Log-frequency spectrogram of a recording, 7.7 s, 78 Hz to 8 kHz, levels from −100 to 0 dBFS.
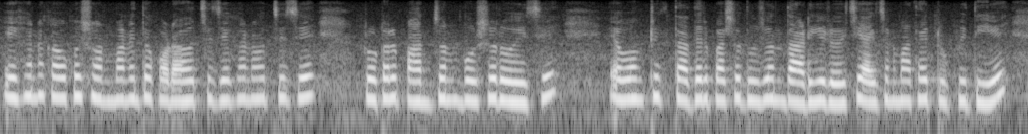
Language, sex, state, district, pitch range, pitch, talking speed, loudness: Bengali, female, Karnataka, Bangalore, 245-270 Hz, 255 Hz, 180 wpm, -14 LUFS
